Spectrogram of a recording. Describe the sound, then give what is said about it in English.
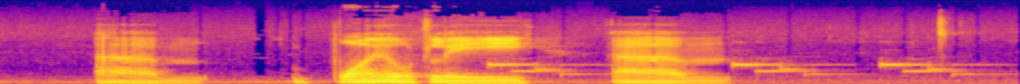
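Mobile phone notification chimes go off during a conversation: short stepped tones that drop in pitch, coming in a couple of quick sequences after bursts of talk. “wildly active phone, apparently, that's just bingle binging at me. Yes, people should put their phones on mute when recording a podcast.”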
